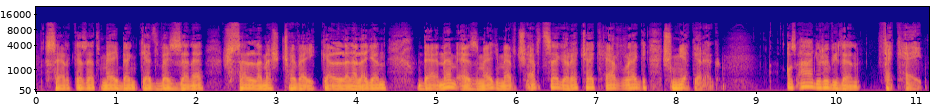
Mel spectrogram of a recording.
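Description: A man reading a memoir aloud as scripted narration, in a measured storytelling manner. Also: low voice, dry recording, studio quality.

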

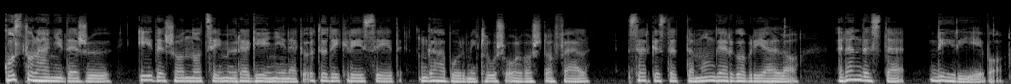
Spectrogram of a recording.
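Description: A man's voice: fairly high pitch, darkish tone, dry recording, clean studio sound. Formal male radio announcer.

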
